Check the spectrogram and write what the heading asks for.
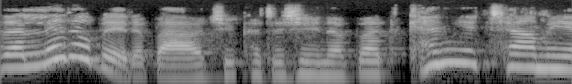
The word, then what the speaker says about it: Katarzyna: i already said a little bit about you katajina but can you tell me a little bit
